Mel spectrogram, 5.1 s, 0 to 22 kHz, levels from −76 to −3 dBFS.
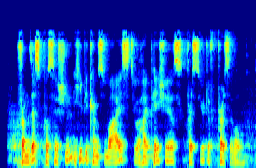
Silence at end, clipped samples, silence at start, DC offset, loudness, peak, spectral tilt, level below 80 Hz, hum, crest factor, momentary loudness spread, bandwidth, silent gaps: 0 s; under 0.1%; 0.15 s; under 0.1%; -21 LUFS; -4 dBFS; -3 dB/octave; -50 dBFS; none; 20 dB; 10 LU; 11.5 kHz; none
